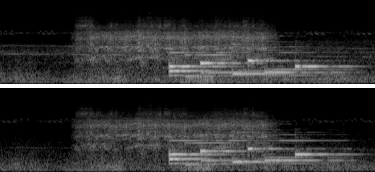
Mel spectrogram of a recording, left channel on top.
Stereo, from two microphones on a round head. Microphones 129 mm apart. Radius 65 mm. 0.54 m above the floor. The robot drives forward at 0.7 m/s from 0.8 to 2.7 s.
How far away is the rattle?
I don't hear a rattle.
